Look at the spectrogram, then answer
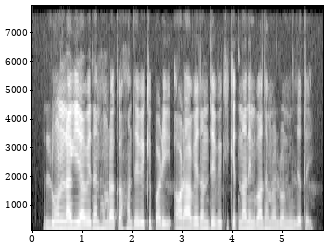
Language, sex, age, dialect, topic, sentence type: Magahi, female, 25-30, Western, banking, question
